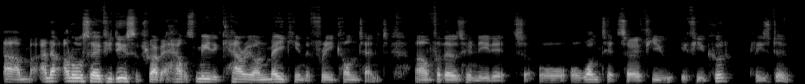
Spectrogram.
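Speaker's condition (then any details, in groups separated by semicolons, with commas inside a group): No condition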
